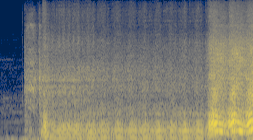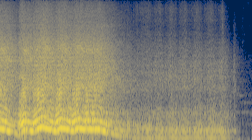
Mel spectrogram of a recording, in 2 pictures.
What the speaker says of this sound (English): I'm going to give it a start up in a second.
